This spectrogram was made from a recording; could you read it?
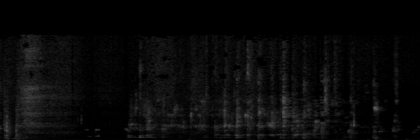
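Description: Quiet water sloshing inside a water bottle, a few wet swishes and gurgles that come in irregular bursts over several seconds, with no voices present.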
